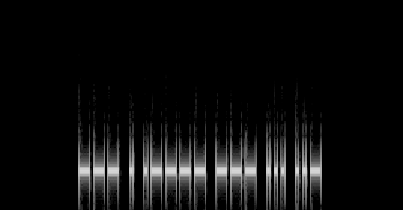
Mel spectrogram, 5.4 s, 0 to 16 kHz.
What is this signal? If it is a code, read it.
Morse code, heard as a keyed tone, about 25 wpm, 700 Hz. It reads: OE1OSU
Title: DXCC-100 Call Signs - 6 Characters - Repeated 2x - 25wpm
